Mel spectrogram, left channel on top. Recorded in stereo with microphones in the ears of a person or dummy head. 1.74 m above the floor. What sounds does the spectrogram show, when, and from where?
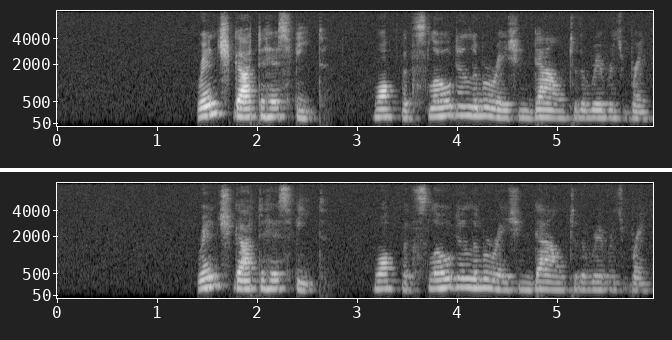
1.4 s a woman speaking: 60° left (ahead or behind), 1.0 m; by 5.9 s 65° left (ahead or behind), 5 m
